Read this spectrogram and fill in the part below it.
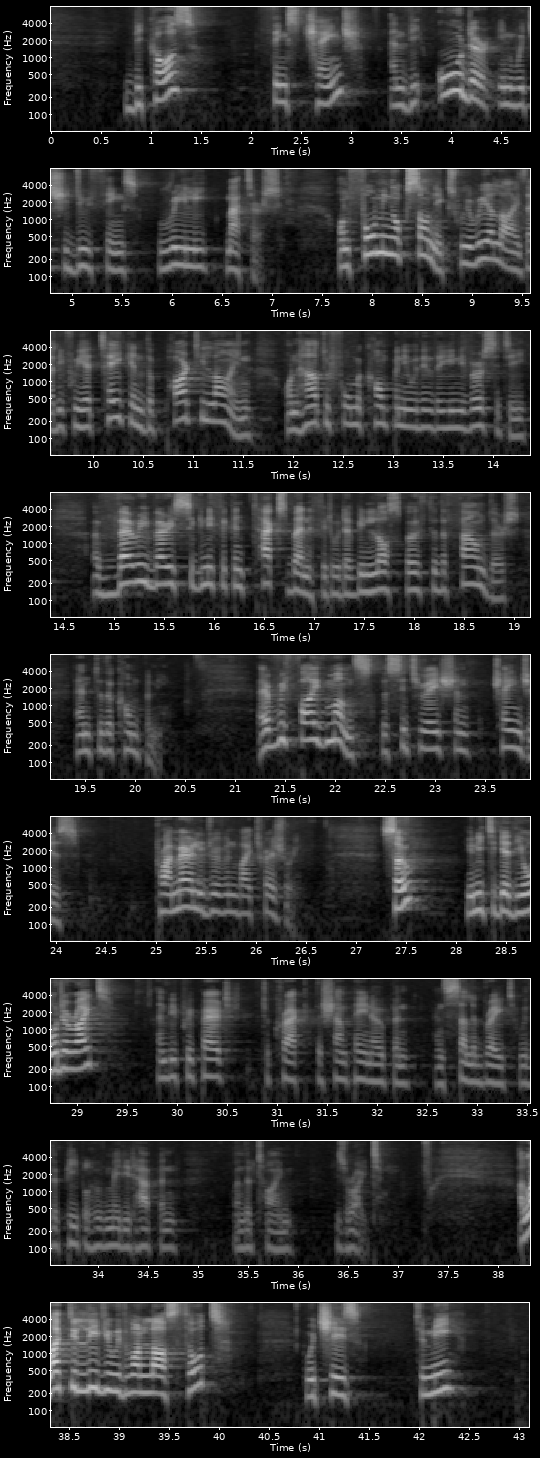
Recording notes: This lecture took place at the Saïd Business School, University of Oxford on October 14th, 2014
